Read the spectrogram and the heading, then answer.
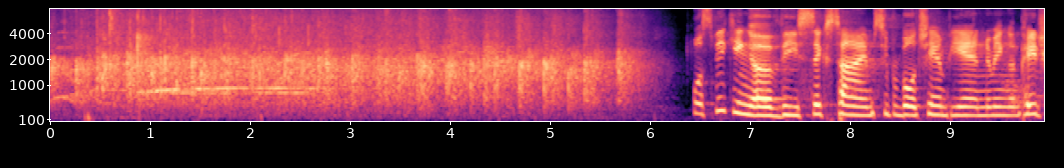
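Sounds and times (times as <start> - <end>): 
crowd applauding: 0.0 - 6.1
speech: 6.4 - 9.9.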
